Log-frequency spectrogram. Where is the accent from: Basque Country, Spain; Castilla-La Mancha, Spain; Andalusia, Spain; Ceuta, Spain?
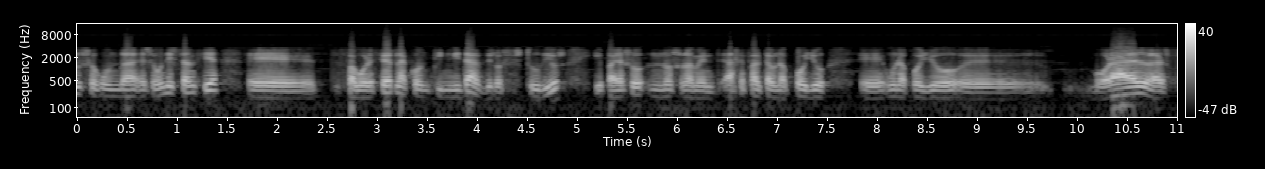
Basque Country, Spain; somos gitanos y somos vascos, no somos gitanos que venimos de fuera, somos gitanos y somos vascos también, llevamos 500 años en Euskal Herria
